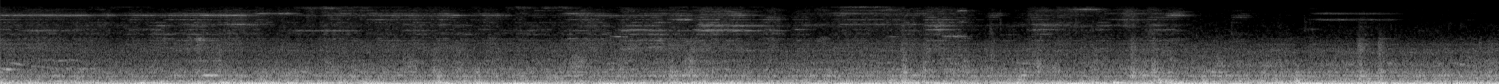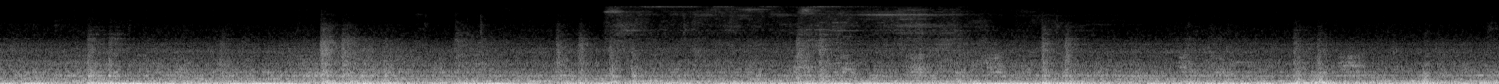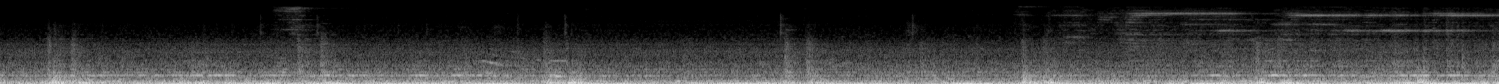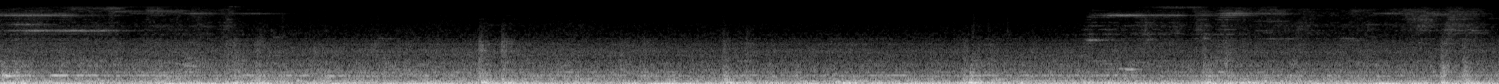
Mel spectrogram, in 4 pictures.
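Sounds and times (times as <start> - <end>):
high wheel squeals: 0.0 - 14.0, 40.5 - 48.0, 55.8 - 59.9
railcar engine and wheels rumbling: 0.0 - 59.9.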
